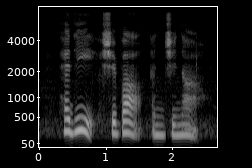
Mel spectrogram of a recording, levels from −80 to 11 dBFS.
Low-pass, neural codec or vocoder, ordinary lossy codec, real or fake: 7.2 kHz; none; none; real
